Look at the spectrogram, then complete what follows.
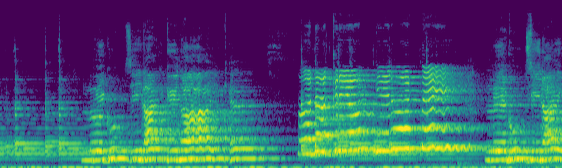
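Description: Reconstructed ancient Greek music: a few plucked string notes give way to two sustained melodic lines with a wavering vibrato, a low one and a higher one. The lines break off briefly about six seconds in, then resume.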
